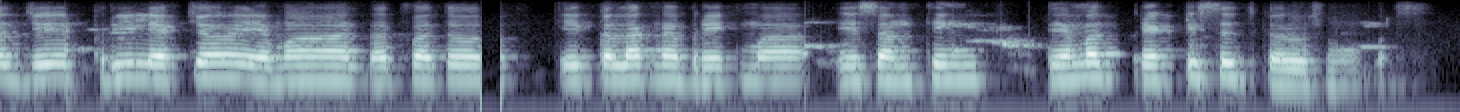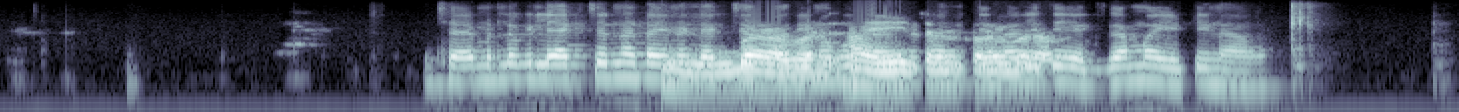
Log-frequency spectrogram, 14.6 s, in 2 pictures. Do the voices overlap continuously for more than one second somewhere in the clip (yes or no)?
yes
